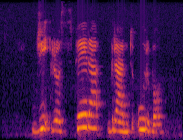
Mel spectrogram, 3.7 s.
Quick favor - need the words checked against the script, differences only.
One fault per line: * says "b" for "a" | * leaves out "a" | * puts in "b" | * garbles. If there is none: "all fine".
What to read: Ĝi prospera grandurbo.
all fine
